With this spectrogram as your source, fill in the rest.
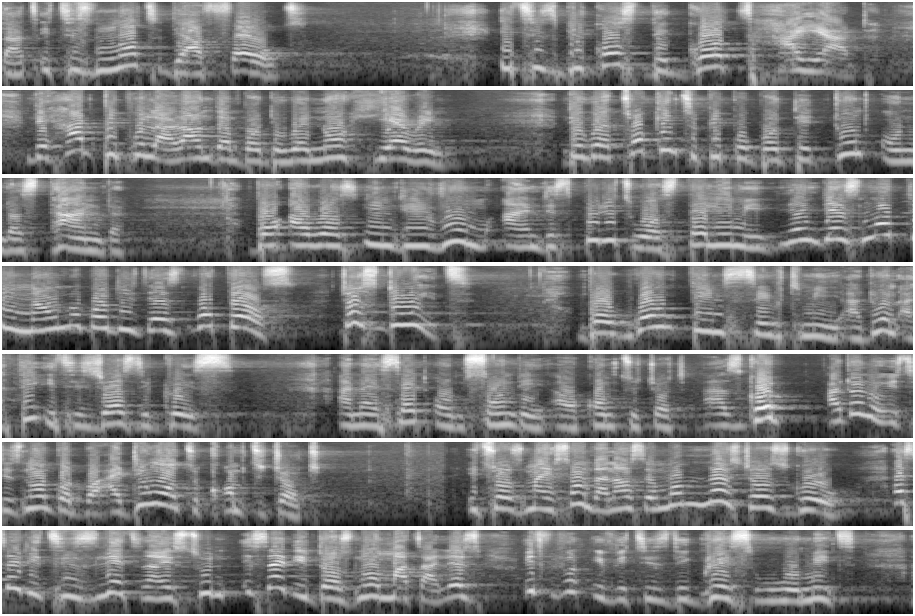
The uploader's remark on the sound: Recorded LIVE at our Interactive MidWeek Service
